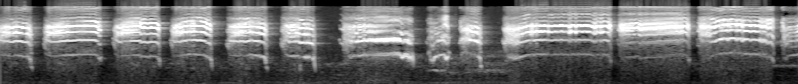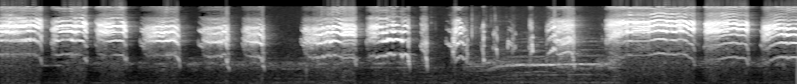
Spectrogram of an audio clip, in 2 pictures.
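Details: A young long-tailed shrike gives loud, harsh, rasping begging calls in rapid, uneven bursts, a recording meant for luring shrikes.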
